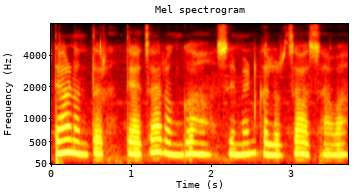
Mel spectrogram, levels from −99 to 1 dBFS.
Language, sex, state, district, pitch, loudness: Marathi, female, Maharashtra, Gondia, 230 Hz, -17 LUFS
